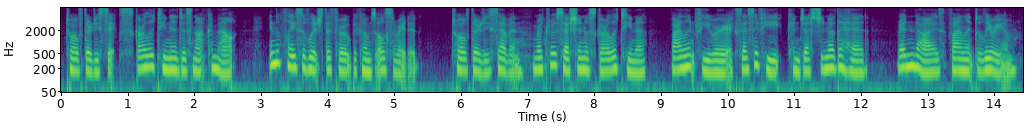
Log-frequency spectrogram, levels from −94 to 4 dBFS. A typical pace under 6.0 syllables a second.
Yes: 5.5 syllables/s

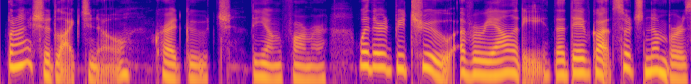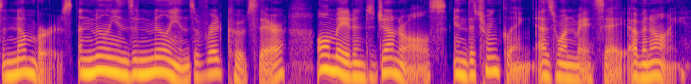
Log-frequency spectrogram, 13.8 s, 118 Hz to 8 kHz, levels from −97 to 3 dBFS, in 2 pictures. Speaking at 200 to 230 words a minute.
Yes: fast, 205 wpm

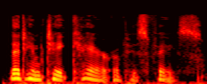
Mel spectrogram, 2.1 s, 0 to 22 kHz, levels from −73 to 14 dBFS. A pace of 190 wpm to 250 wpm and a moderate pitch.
Yes: fast, 205 wpm; medium, 155 Hz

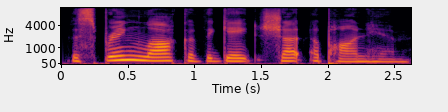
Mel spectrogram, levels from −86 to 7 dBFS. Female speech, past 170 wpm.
Yes: female; fast, 205 wpm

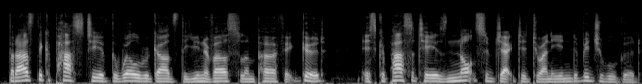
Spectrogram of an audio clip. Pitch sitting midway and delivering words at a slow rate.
No: medium, 145 Hz; fast, 205 wpm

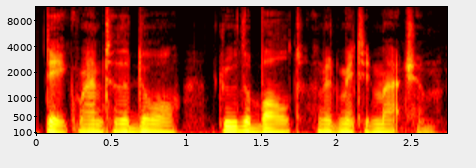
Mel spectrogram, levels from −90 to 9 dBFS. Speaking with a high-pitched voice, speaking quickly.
No: low, 100 Hz; fast, 240 wpm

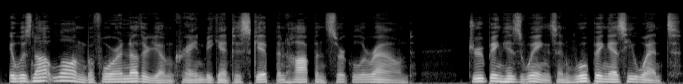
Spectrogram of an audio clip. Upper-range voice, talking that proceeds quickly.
No: low, 115 Hz; fast, 210 wpm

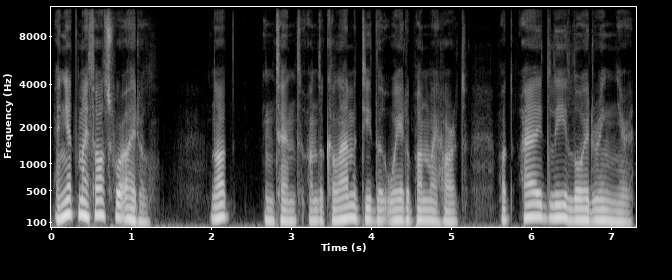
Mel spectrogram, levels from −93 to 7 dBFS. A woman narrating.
No: male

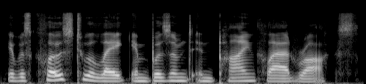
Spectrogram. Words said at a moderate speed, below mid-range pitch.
No: average, 180 wpm; medium, 160 Hz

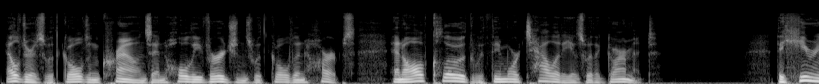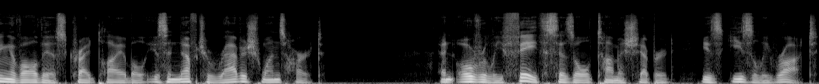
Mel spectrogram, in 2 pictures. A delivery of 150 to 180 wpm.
Yes: average, 155 wpm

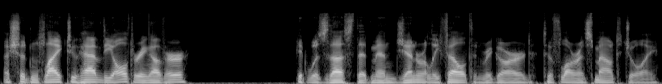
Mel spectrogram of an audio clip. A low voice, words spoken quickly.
No: very low, 95 Hz; average, 190 wpm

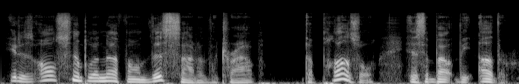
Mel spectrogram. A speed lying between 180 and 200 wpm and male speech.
Yes: average, 195 wpm; male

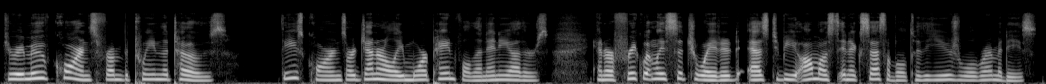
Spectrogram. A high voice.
Yes: high, 215 Hz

